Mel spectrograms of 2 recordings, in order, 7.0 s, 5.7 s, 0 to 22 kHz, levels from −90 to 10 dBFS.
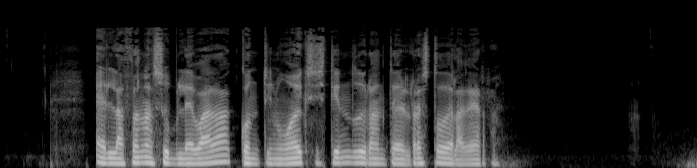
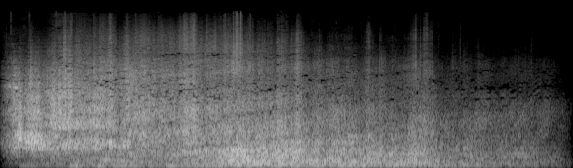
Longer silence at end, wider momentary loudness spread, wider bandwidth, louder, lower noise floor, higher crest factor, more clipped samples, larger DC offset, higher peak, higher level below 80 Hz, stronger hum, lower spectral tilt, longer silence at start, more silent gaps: first, 1.95 s vs 0.25 s; second, 7 LU vs 20 LU; second, 10.5 kHz vs 16 kHz; about the same, -20 LUFS vs -19 LUFS; first, -83 dBFS vs -43 dBFS; about the same, 18 dB vs 18 dB; neither; neither; about the same, -4 dBFS vs -2 dBFS; second, -52 dBFS vs -38 dBFS; neither; first, -7 dB/octave vs -5 dB/octave; first, 0.95 s vs 0 s; neither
